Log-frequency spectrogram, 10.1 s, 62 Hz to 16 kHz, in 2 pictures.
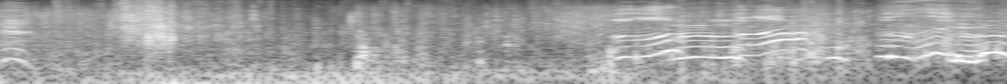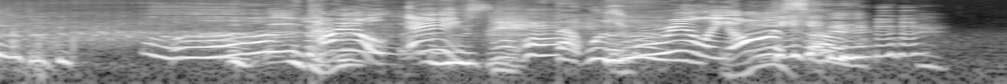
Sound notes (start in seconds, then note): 0.0 building cracks; 3.2 all groan, whimper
